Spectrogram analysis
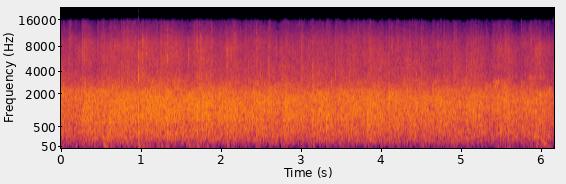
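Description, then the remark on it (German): A concert audience applauds the performers steadily for several seconds, a dense, even wash of many hands clapping at constant loudness with no voices standing out. “Das ist euer Applaus.”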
